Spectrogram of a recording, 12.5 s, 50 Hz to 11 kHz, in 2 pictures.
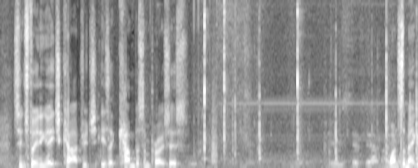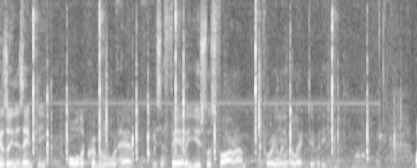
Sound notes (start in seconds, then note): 3.0 sound of feeding cartridges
